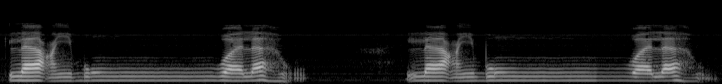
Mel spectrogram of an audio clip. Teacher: Jadi jangan lupa bibirnya tetap mencucu atau monyong ke depan untuk mengisyaratkan adanya huruf wawu setelah huruf ha yang berharokat sukun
